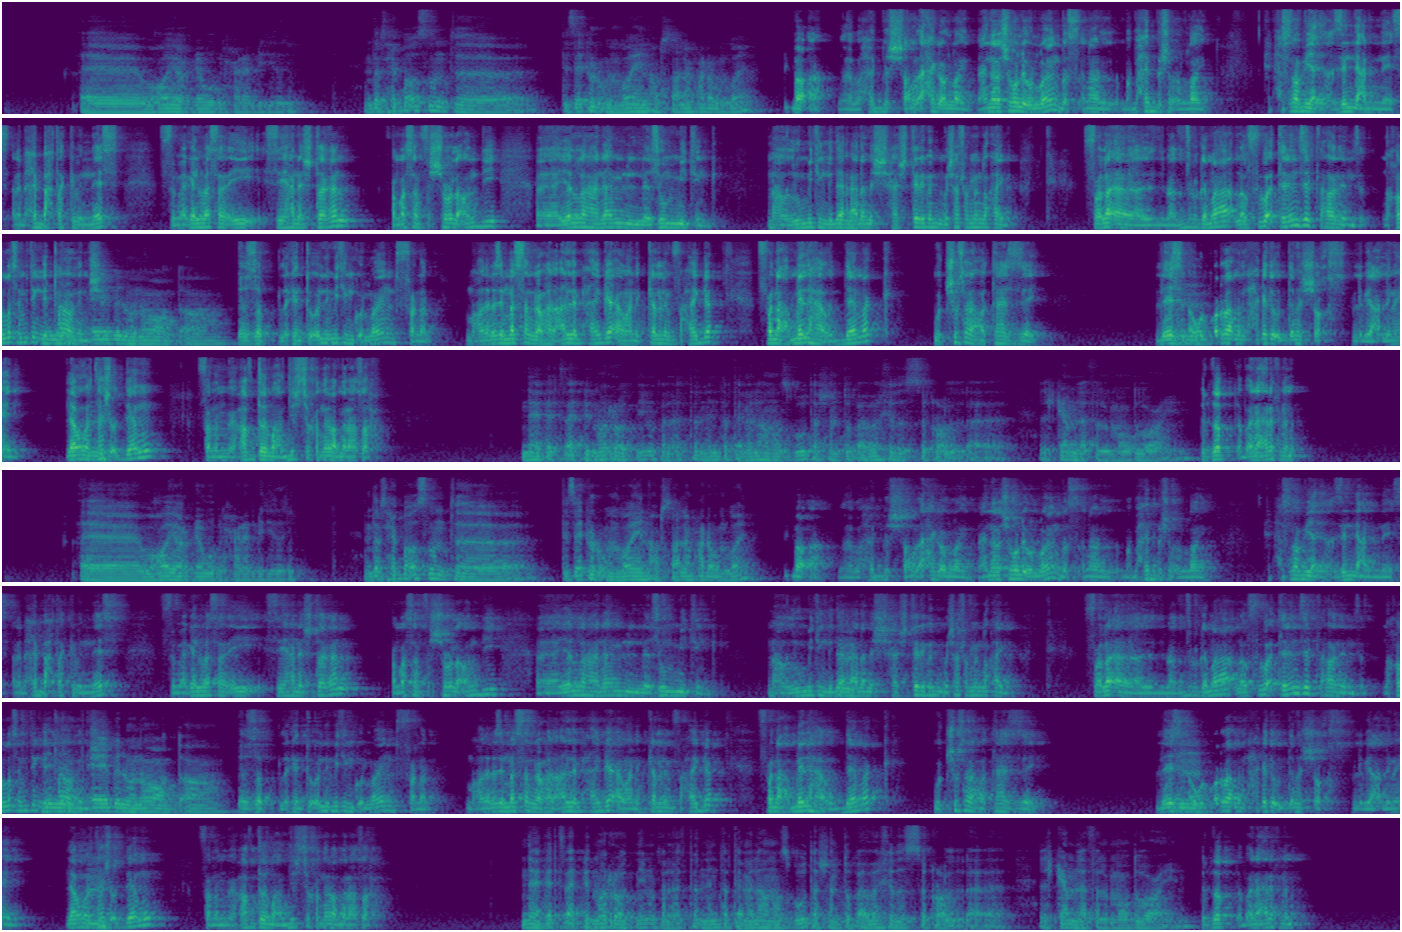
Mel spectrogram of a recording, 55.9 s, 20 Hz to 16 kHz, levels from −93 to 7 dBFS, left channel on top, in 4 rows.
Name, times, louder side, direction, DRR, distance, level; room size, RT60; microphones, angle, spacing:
voice 1, 0.8-2.9 3.6-5.3 5.6-7.5 22.3-22.5 28.3-30.2 39.7-40.0 42.8-43.0 47.1-51.9 52.3-53.8, right 1 dB, 40° right, 2 dB, 2.0 m, -37 dB
voice 2, 7.9-12.0 12.7-17.4 17.9-21.1 21.6-24.1 24.8-29.0 30.3-32.2 32.6-36.7 37.3-38.3 39.5-42.1 42.6-43.4 43.9-45.7 53.9-54.8, left 5 dB, 85° left, 12 dB, 0.9 m, -32 dB
20.5 x 14.0 x 2.9 m, 0.39 s
head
